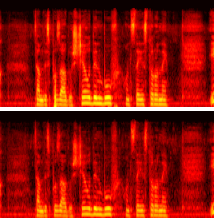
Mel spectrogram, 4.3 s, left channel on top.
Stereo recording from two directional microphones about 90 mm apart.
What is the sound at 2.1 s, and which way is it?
Speech, 35° left (ahead or behind).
